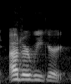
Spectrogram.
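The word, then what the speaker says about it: Unterweger: I think it's Utterweger. He was Utterweger. – Utterweger, right. He was a strangler that murdered 3 prostitutes during his stay at the hotel.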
